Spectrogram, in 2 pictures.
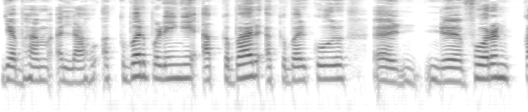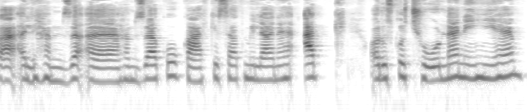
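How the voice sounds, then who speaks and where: Woman, recitation teacher, mid pitch, patient explanations, drawn-out recited phrases. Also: level tone, a little mellow. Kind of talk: recitation lesson with model recitation.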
